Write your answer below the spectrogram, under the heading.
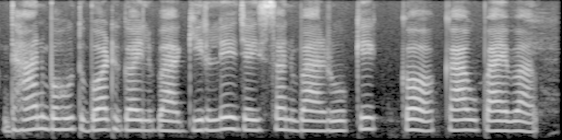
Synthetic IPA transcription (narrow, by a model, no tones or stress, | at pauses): d̪ʱanbəɦut̪bəɽ̤ʱɡəɪlbaɡiɾled͡ʒəɪsənbaɾoke | kəkawpaeba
